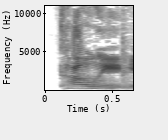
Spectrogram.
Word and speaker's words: Colleen: Colleen, yeah, you got it.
